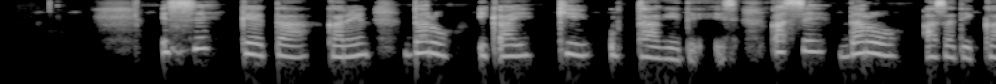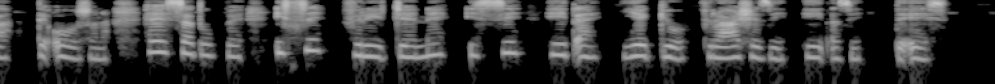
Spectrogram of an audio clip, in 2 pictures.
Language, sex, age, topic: Gamo, female, 25-35, government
